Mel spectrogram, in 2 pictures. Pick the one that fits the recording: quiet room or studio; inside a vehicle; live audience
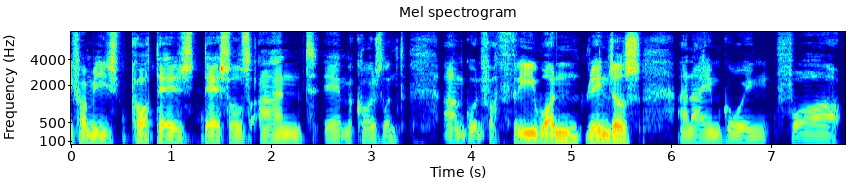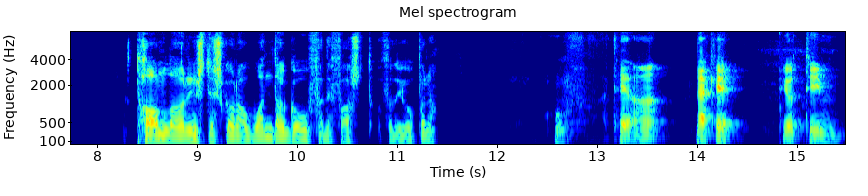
quiet room or studio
